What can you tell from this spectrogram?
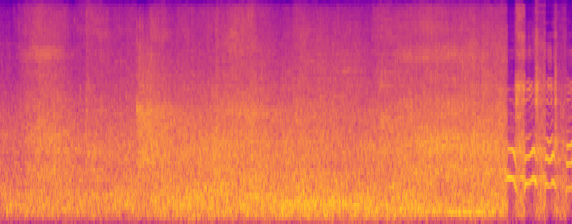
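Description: Ice hockey rink noise: skates scraping and gliding on the ice as a steady hiss. About five seconds in come a few sharp clacks, likely sticks or the puck, and a brief high-pitched shout.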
